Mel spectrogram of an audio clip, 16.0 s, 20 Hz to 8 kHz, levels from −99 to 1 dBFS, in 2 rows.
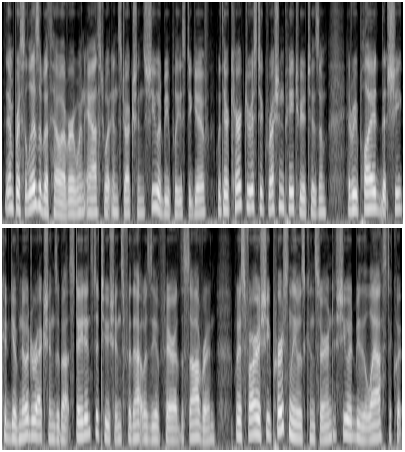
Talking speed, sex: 200 wpm, male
